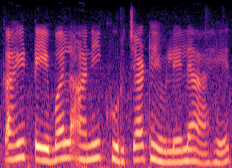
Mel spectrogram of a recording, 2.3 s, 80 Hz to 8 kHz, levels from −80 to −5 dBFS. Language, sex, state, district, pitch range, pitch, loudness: Marathi, male, Maharashtra, Mumbai Suburban, 205-245 Hz, 230 Hz, -14 LUFS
